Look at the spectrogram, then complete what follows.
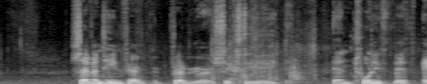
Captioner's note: paper crinkling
